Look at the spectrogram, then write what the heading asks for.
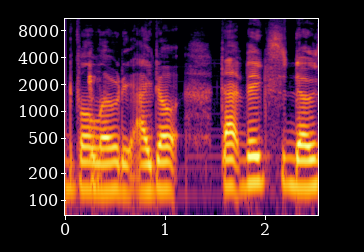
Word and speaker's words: bologna: bad what okay so why does that rhyme with boney english explain caught caught baloney to be honest i didn't even know how to spell bologna but i said baloney i don't that makes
